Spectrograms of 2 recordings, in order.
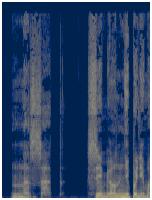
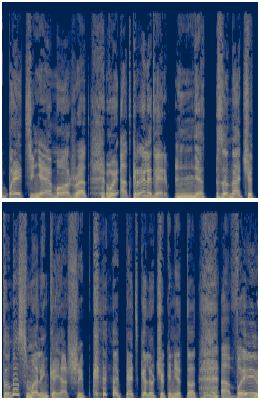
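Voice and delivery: game show host; 12 semitones higher than usual. Acted. Host voice continues.

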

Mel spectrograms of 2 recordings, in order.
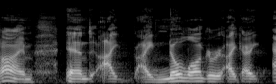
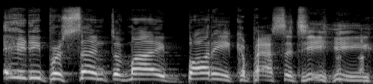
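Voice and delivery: mock tearful lament; 10 semitones higher than usual. Stricken comrade laments failing body, mock tearful. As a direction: ham up a pitiful dying wish. Acts stricken person's last wish.

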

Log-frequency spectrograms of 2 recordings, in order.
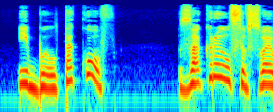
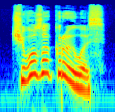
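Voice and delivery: higher-pitched, mildly surprised question; 5 semitones higher than usual. A narrator's reading. Colleague bursts into a locked reception, mildly surprised. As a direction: ask it with raised, puzzled pitch. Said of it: "удивилась Светочка".

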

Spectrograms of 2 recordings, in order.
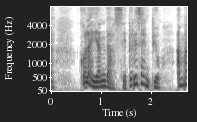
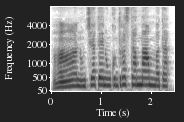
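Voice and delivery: higher, louder angry pity; mother scolding her daughter with pity; angry yet pitying; 6 semitones higher, 4 dB louder than usual. A narrator's reading. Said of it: "fra rabbiosa e impietosita".

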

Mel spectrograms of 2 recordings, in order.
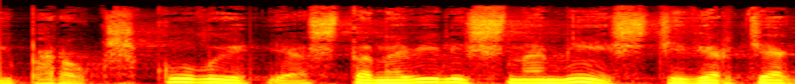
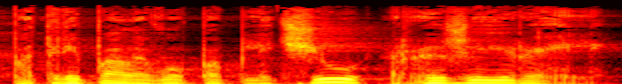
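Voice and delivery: usual speaking voice

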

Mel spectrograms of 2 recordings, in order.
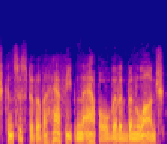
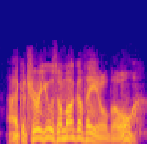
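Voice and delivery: lightly voiced warrior, higher pitch; easygoing fighter wishing for a drink; 7 semitones higher than usual. A narrator's reading. Warrior in story dialogue.

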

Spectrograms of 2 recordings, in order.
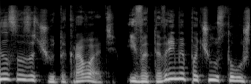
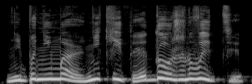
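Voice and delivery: a mild tremor, higher and louder; trembling voice; 7 semitones higher, 4 dB louder than usual. A narrator's reading. Doctor begs the guard to let him out, mildly trembling. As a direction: plead with rising panic. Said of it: "сказал он дрогнувшим голосом".

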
